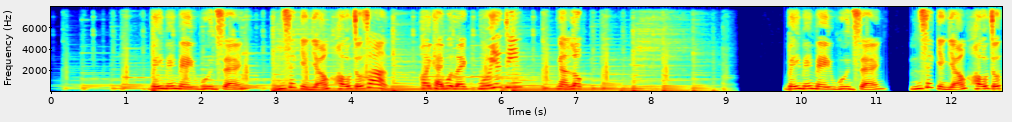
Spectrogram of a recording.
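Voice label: Chinese Cantonese female Narration; voice over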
